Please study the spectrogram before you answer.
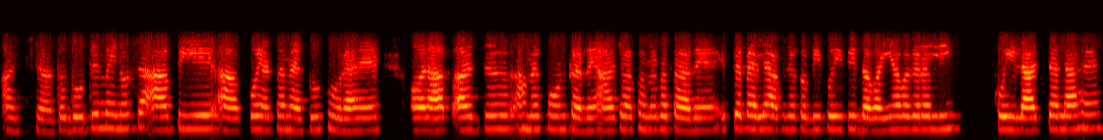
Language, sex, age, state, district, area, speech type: Hindi, female, 30-45, Rajasthan, Jaipur, urban, conversation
